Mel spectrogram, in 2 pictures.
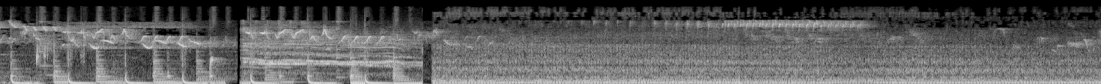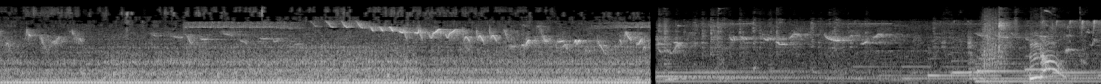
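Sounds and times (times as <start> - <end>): birds chirping: 0.0 - 22.0
tractor engine idling: 2.4 - 17.6.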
